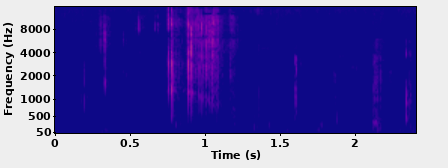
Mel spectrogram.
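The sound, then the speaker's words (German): Crunchy snack being chewed with wet smacking, heard as many irregular crisp crunches and bites that are quiet throughout, with no talking. “Boah, das wird so, die Leute werden so hassen, wie wir schmatzen, oder?”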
